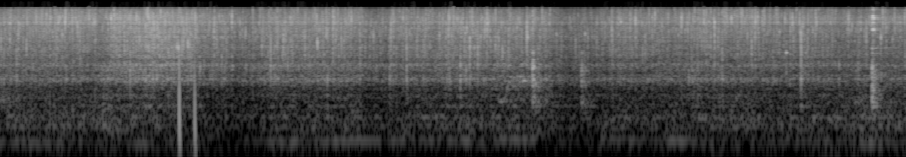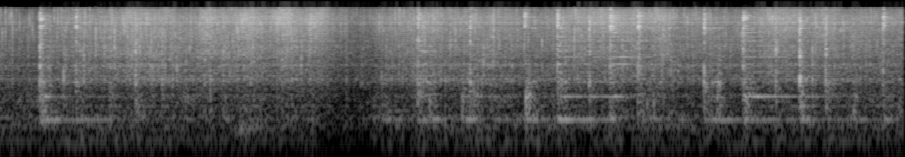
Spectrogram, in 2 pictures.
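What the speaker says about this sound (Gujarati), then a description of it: "જીરું થઈ જાય પછી આપણે જે કાંદા કાપીને રાખેલા છે તે એડ કરી લઈશું" Chopped onions hit hot oil with cumin seeds in a home kitchen pan, giving a steady, close sizzle with occasional stirring scrapes and clinks throughout, no voices.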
